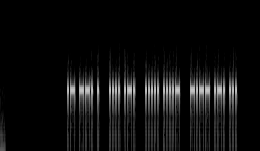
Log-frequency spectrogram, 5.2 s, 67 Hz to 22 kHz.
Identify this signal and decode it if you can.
Morse code, heard as a keyed tone, about 40 wpm, 700 Hz. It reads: AGE HR 54 YRS
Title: Practice QSO - Exchange 3 - More Info - 40wpm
